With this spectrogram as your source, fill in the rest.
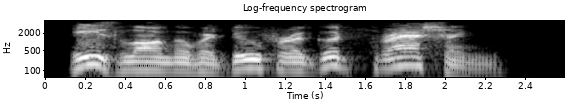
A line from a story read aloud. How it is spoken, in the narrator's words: Curic growled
